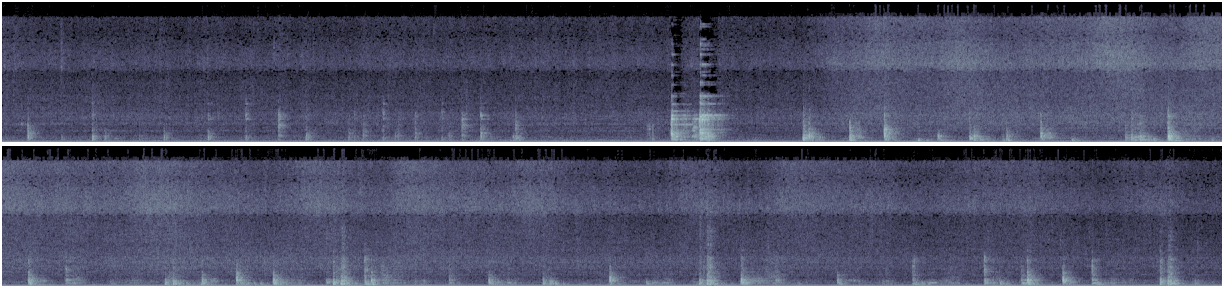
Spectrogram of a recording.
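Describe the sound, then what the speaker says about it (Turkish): Sliced dry onion sautéing with carrots for an artichoke pilaf sizzles steadily in a pan, while a spoon stirs with repeated scraping taps and one louder clatter early on. "Kuru soğanımı da ilave ediyorum."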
